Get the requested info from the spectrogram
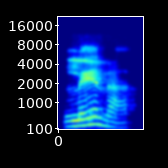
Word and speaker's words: Lena: Elisa, actually, in my language, they actually call me Lena. It's spelled different, but it's almost the same as your wife. Hey. It's spelled L-E-N-A. American says Lena.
